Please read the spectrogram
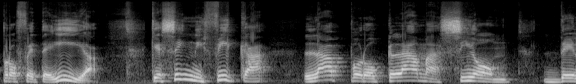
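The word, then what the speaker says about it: προφητεία: De hecho, la palabra profecía en griego se pronuncia profeteía, que significa la proclamación de la mente y el consejo de Dios.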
